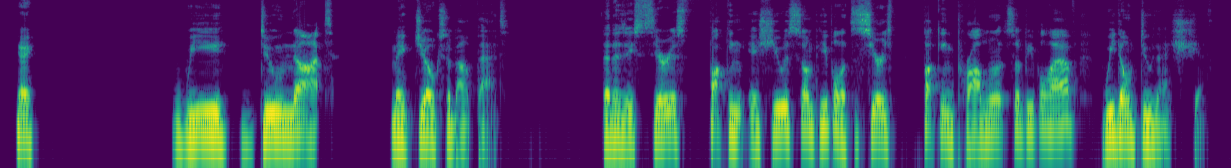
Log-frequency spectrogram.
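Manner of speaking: seething, livid, dead-serious furious voice. Reacting to a joke about a serious issue, speaker is furious. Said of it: "I am fucking livid right now".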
